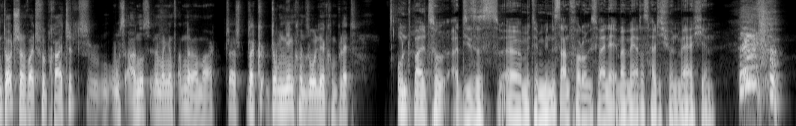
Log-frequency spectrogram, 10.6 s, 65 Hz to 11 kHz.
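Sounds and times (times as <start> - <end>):
speech: 0.0 - 9.6, 10.2 - 10.5
person sneezing: 9.8 - 10.6.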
